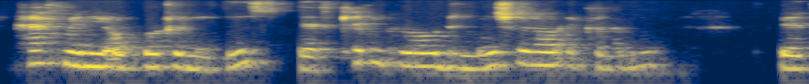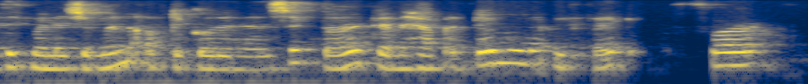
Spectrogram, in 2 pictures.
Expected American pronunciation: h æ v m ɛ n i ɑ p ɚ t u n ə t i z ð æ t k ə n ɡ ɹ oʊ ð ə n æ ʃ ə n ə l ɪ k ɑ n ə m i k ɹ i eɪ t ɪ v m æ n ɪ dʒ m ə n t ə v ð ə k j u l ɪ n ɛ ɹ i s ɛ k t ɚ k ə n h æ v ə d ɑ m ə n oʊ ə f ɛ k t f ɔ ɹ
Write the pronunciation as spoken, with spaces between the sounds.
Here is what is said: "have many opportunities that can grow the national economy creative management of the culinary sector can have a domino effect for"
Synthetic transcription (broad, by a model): h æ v m ɛ n i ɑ p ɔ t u n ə t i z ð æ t k ə n ɡ ɹ oʊ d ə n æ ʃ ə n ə l ɪ k ɑ n ə m i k l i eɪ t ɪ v m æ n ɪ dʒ m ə n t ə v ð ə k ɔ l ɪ n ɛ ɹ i s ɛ k t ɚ k ə n h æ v ə d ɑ m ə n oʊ ə f ɛ k t f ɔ ɹ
